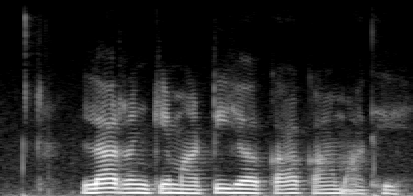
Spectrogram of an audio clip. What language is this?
Chhattisgarhi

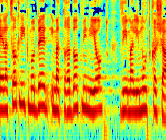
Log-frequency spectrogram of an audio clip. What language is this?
Hebrew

